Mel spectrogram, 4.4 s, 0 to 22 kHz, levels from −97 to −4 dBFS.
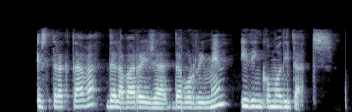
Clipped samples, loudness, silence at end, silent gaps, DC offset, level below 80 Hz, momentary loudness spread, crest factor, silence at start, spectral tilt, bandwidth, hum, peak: under 0.1%; -17 LUFS; 0.3 s; none; under 0.1%; -56 dBFS; 10 LU; 14 dB; 0.45 s; -6 dB/octave; 7.6 kHz; none; -2 dBFS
